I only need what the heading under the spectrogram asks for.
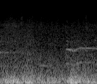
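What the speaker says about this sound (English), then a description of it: "Wind's blowing." Wind gusts across a hilltop overlooking Bressay Sound near Lerwick, Shetland, a brief, low, buffeting rumble against the microphone.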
